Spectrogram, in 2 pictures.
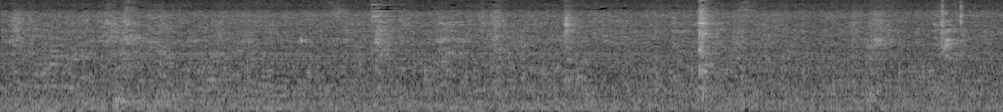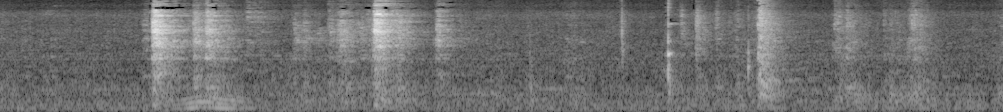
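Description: Wooden chopsticks clicking against a small ceramic bowl while eating, in a few sharp clinks: two loud ones about a second apart just past the middle, then fainter ones. A steady low hum runs underneath.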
